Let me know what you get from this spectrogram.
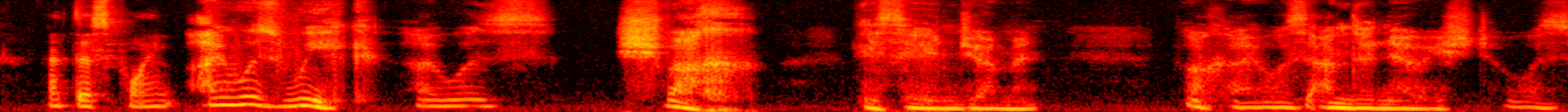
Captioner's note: german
